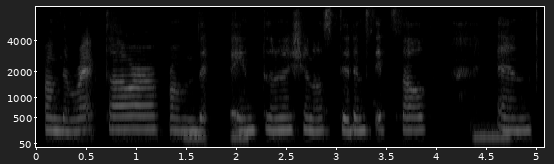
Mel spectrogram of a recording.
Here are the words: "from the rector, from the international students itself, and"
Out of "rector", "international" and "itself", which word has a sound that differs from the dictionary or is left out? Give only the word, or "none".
none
